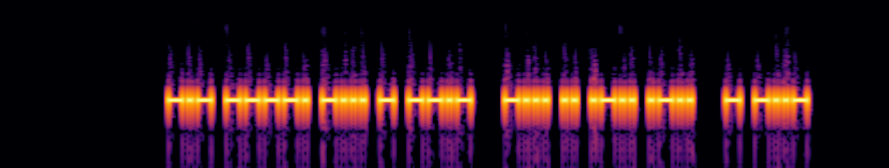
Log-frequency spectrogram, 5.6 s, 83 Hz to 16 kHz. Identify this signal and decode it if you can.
Morse code, heard as a keyed tone, about 40 wpm, 700 Hz. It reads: K9BTQ BILL TX
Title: K1USN SST QSO Practice - 40wpm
